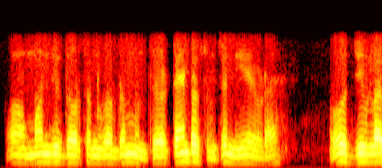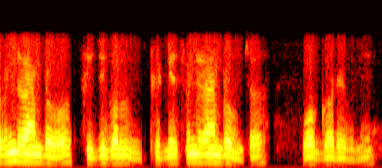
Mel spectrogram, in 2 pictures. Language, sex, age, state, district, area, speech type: Nepali, male, 30-45, West Bengal, Darjeeling, rural, conversation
